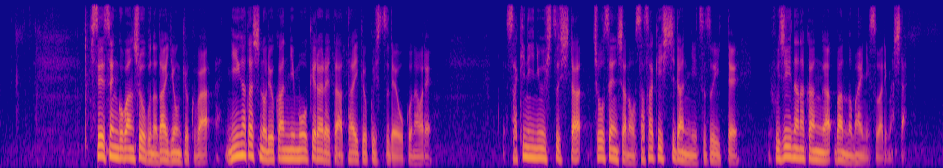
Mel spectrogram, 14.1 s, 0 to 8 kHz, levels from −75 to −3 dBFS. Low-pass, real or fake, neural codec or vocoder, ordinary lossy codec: 7.2 kHz; real; none; none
